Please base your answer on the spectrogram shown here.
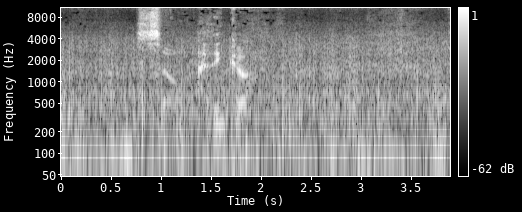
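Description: Wind gusting against a cheap Amazon greenhouse cover outdoors, a broad steady rush of blustery air with the plastic flapping underneath, while someone talks briefly over it.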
